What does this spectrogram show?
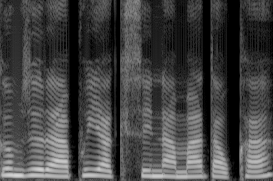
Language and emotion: Bodo, neutral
